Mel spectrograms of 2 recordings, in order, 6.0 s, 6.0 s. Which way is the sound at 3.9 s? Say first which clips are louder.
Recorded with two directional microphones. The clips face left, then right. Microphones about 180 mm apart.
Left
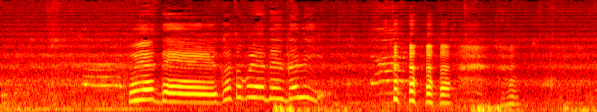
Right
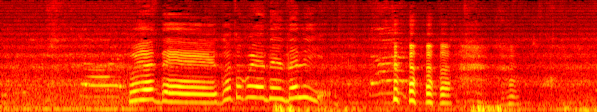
Right 1 dB; 5° right (ahead or behind).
